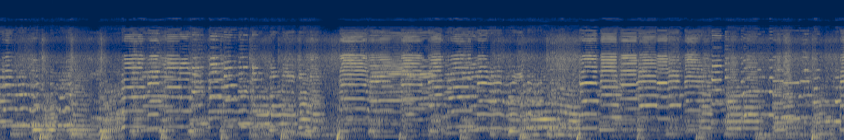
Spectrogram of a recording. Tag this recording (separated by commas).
Music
